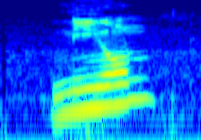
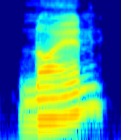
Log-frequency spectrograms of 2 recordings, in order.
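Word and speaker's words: neun: স্যার আচ্ছা নিয়ন নিয়ন নয়েন তারপর হচ্ছে ভাই ওটা নাম ভাই আপনি আবার উচ্চারণ করেন ওটা নিয়ন না ওটা নয়ন নয়েন ভুলটা উচ্চারণ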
